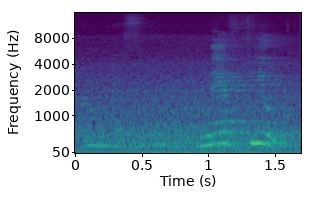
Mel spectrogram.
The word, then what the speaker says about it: nephew: Correct pronunciation कैसा रहेगा? नेफ्यू। फ आ जाता है, फ का साउंड आ जाता है।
